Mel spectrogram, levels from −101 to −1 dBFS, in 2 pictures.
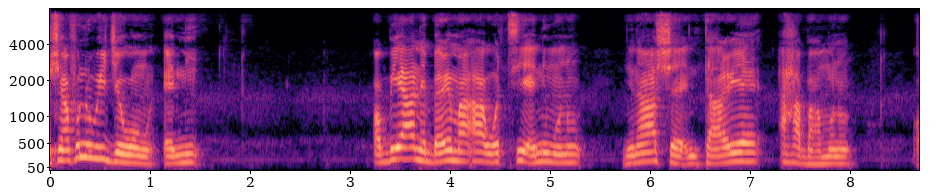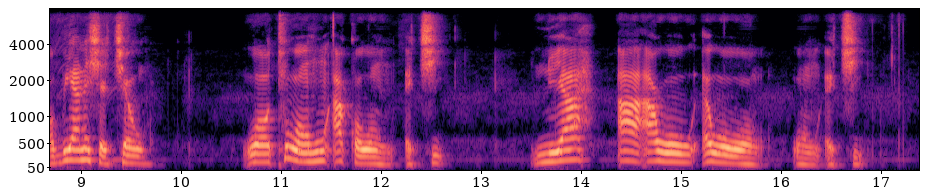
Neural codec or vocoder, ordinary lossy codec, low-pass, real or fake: none; Opus, 64 kbps; 7.2 kHz; real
